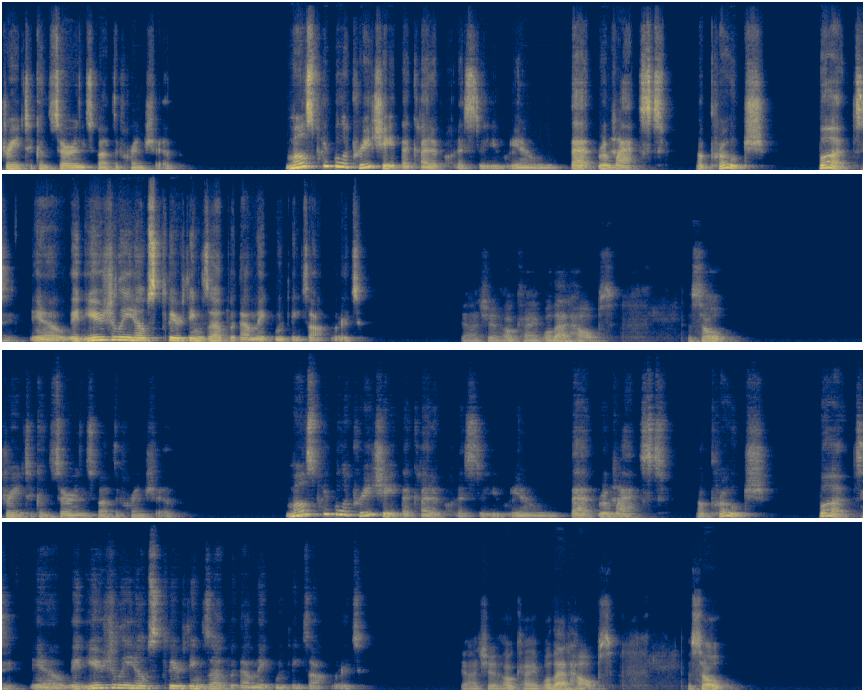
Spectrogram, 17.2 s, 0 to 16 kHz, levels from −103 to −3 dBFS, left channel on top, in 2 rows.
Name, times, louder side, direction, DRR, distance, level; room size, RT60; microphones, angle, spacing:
voice 1, 0.0-1.7 2.8-6.6 7.0-7.6 8.2-12.2, left 6 dB, 70° left, 0.3 m, -30 dB
voice 2, 13.2-14.7 15.5-15.8, right 4 dB, 40° right, 0.4 m, -36 dB
2.8 x 2.8 x 3.6 m
head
